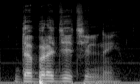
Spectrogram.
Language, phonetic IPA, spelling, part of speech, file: Russian, [dəbrɐˈdʲetʲɪlʲnɨj], добродетельный, adjective, Ru-доброде́тельный.ogg
- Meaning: virtuous, righteous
